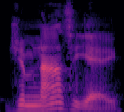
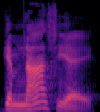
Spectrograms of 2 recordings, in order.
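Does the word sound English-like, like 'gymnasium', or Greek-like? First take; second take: English-like; Greek-like. First: It is said sounding close to English gymnasium. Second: It is said with Greek-sounding vowels and stress. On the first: The speaker calls it wrong. "if you pronounce it incorrectly, you get gymnasie, which sounds a lot like gymnasium" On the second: The speaker calls it right. "the Greek word for discipline is"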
